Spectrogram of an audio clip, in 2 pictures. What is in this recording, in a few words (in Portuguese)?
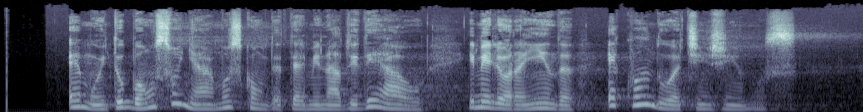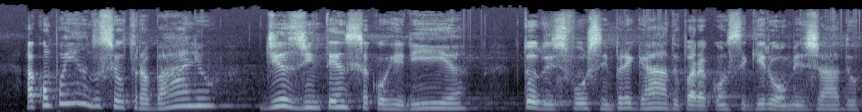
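VITORIA - female, Telemensagens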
